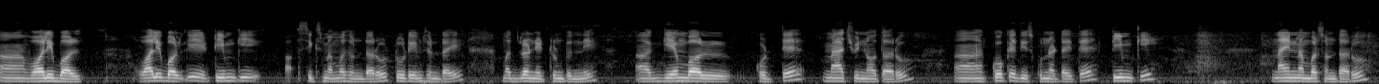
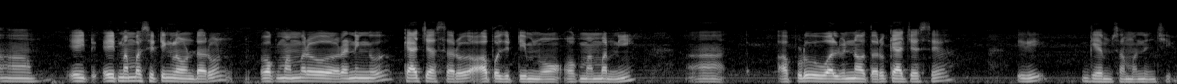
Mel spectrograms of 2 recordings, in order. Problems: none marked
